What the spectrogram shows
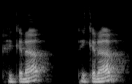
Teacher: pi that's because when we link the the pic and it the k kind of jumps on to the beginning of the next word i don't really have a break there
